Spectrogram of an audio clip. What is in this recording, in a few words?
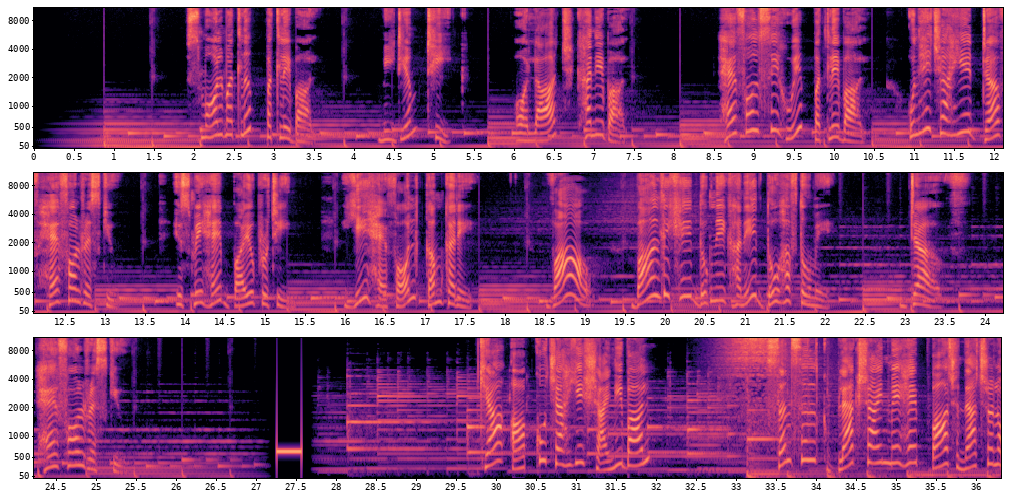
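TVC Hindi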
